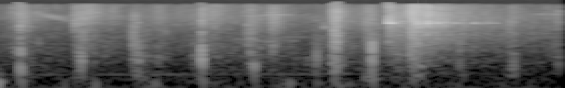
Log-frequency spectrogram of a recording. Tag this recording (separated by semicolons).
Fence; Footsteps; Running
